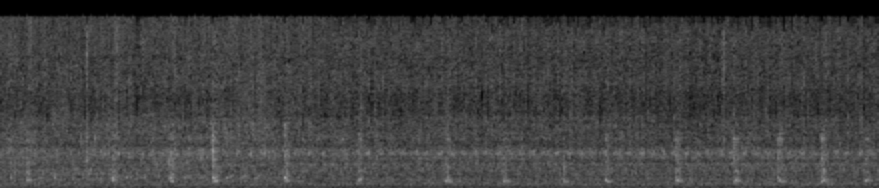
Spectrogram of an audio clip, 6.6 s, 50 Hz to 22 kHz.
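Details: 2011 Acura TL 3.7 SH-AWD V6 at cold idle: a sharp tap about every third of a second over a quiet hum. It began a few days ago and is less noticeable once warmed up; the dealer could not find the cause.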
